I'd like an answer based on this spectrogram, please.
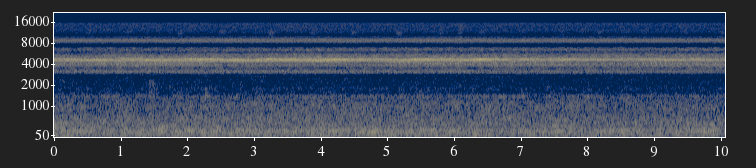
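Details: Summer-night grass insects in a dense continuous chorus: a high, even, ringing whine that never pauses, with a thinner band above it, and soft low background noise throughout.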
